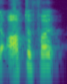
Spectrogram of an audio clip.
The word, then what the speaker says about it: autophagy: How do you say autophagy? Autophagy. Autophagy. Phagy. Autophagy. Phagy. P-H-A-G. Phage means to eat. Auto means self. Autophagy means self-eating. So essentially, the body cleans out all of its cells. Self-eating or autophagy.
